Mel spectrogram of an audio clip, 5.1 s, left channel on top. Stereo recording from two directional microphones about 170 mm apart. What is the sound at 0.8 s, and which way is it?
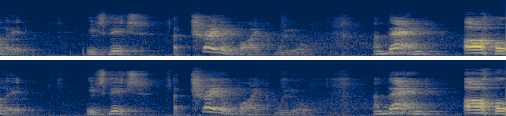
Speech, 35° right (ahead or behind).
